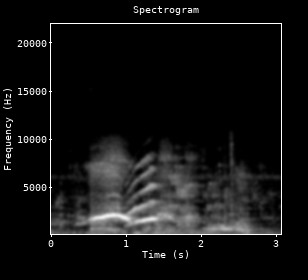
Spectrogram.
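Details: Indoor caged black-naped oriole, a bird heard every dawn: a clear slurred whistle rising then falling, a second curving note, then a lower, softer whistle sliding downward.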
